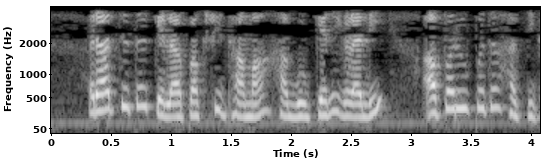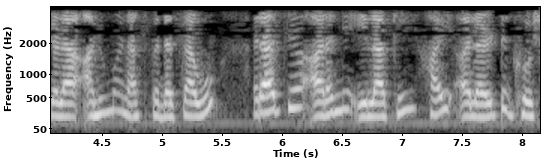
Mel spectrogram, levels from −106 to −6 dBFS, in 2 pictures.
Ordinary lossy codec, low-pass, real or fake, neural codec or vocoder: MP3, 32 kbps; 3.6 kHz; real; none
